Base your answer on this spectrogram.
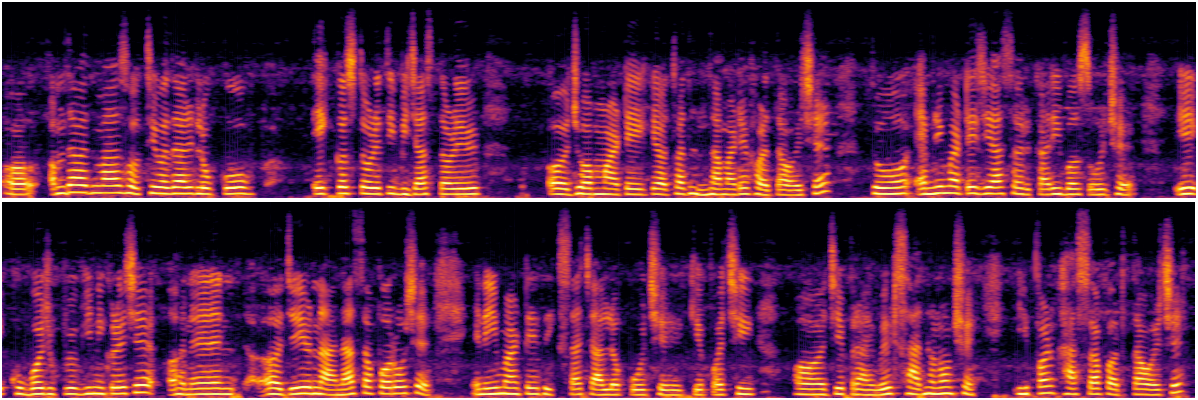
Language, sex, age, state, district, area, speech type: Gujarati, female, 18-30, Gujarat, Ahmedabad, urban, spontaneous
